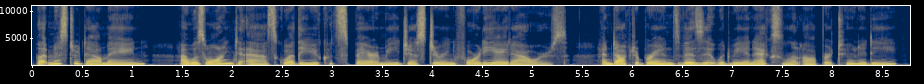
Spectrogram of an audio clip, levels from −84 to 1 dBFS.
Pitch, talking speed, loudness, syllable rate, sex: 230 Hz, 185 wpm, -18 LUFS, 5.0 syllables/s, female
